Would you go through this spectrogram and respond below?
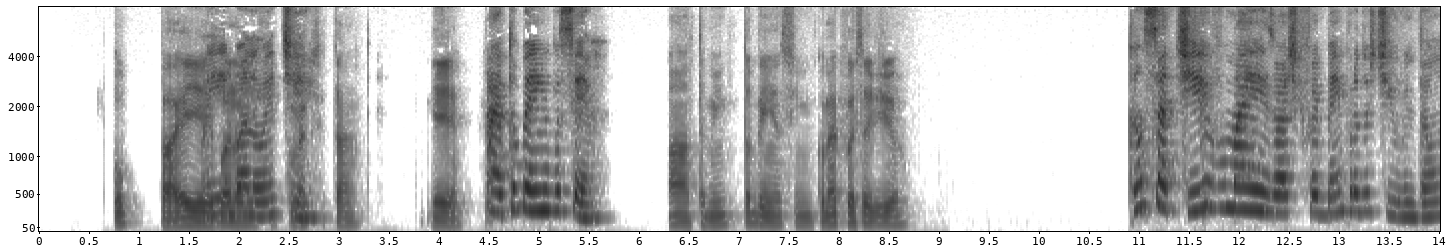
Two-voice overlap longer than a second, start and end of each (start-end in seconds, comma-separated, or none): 1.6-2.9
